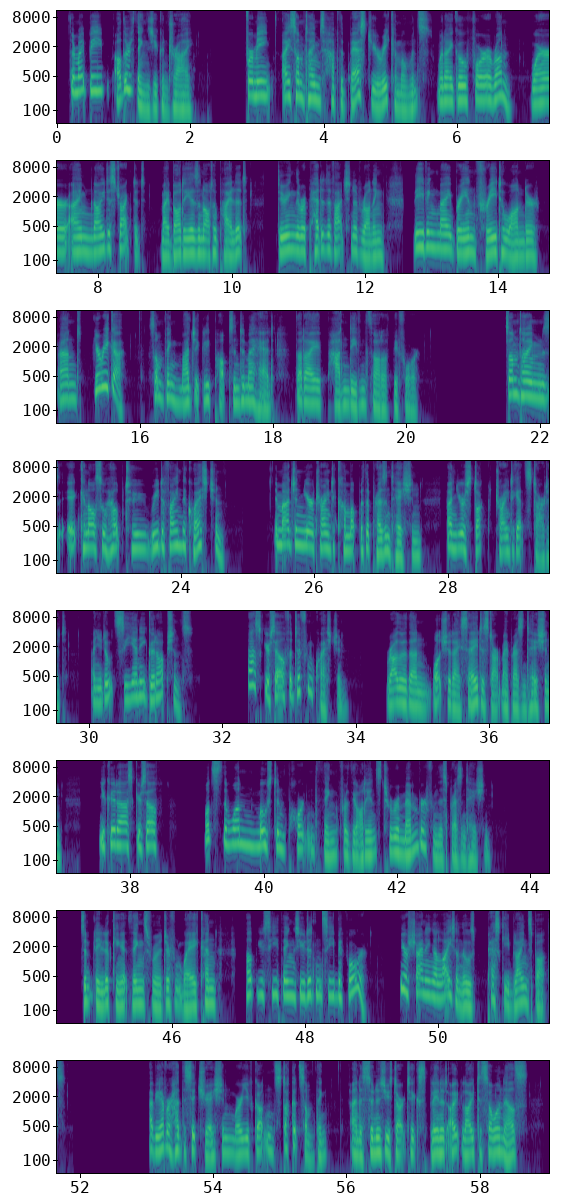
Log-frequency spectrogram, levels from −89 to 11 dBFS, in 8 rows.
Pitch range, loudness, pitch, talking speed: 125-180 Hz, -26 LUFS, 145 Hz, 180 wpm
